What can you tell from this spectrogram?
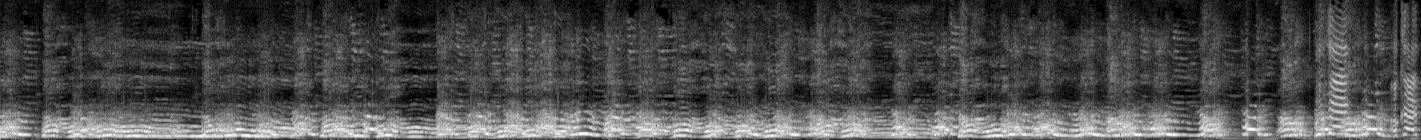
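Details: Duet of howling dogs, Billy and Bucky the Bernese Mountain Dog/Shepherd mix, singing on request: dense, warbling, tremolo howls that rise and fall continuously, with a few higher yips near the end.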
